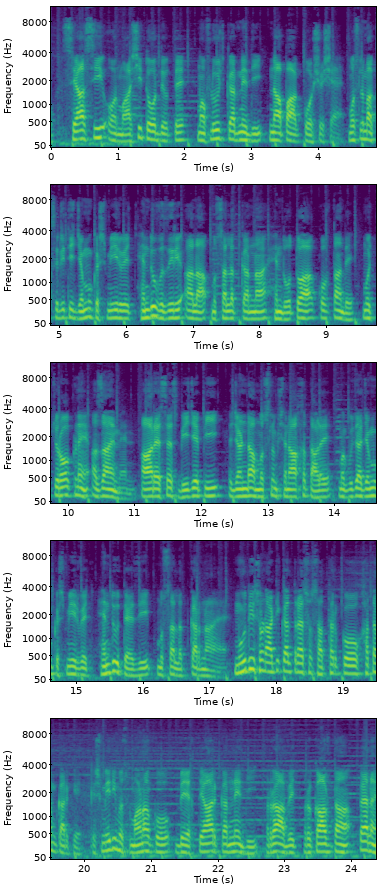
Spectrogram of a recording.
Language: Urdu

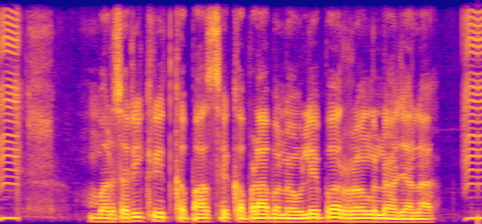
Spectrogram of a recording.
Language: Bhojpuri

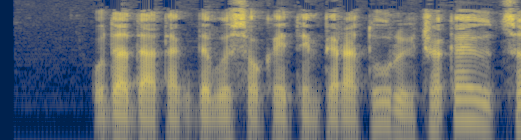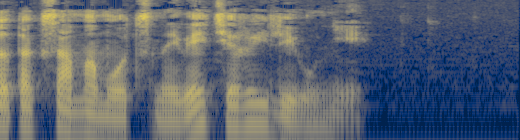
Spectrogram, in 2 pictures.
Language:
Belarusian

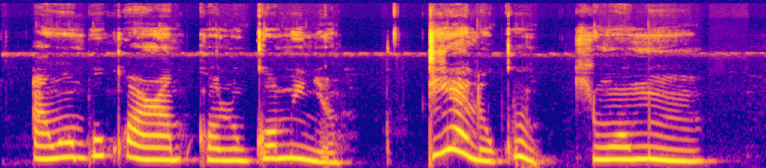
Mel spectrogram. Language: Yoruba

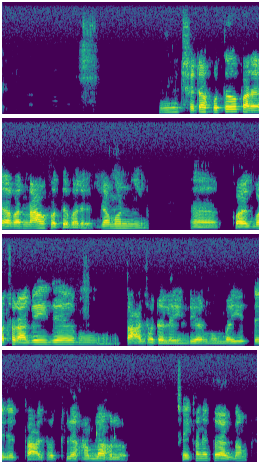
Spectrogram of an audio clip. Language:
Bangla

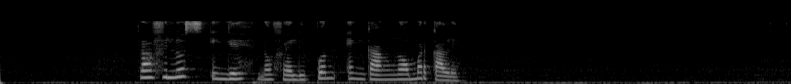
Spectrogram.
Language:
Javanese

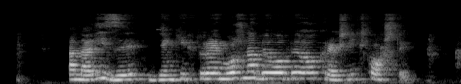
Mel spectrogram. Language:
Polish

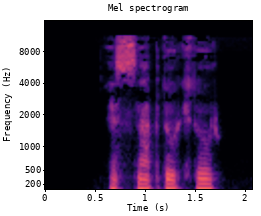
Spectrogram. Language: Persian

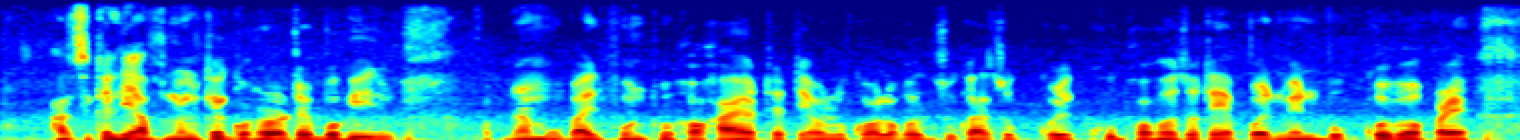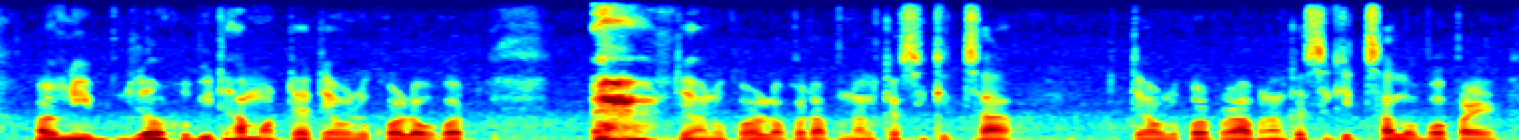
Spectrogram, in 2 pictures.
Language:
Assamese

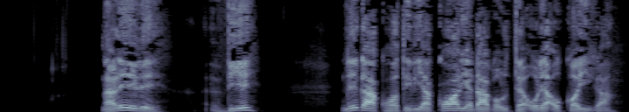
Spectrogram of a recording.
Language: Kikuyu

